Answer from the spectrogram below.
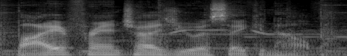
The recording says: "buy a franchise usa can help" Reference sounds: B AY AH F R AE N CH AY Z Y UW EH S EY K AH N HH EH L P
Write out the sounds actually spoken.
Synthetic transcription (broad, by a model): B AY AH F R AE N CH AY Z Y UW EH S EY K AH N HH EH L P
